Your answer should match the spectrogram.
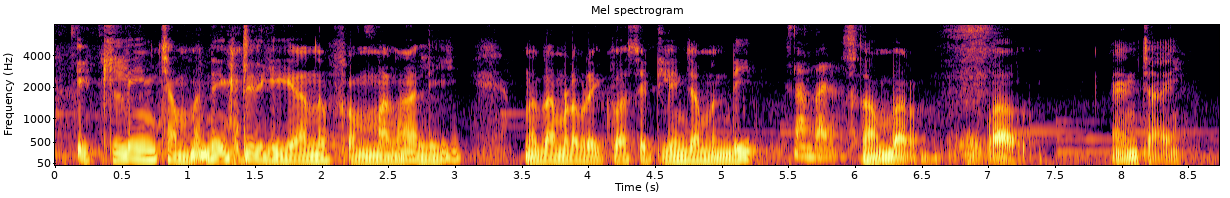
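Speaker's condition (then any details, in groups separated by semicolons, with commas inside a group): No condition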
